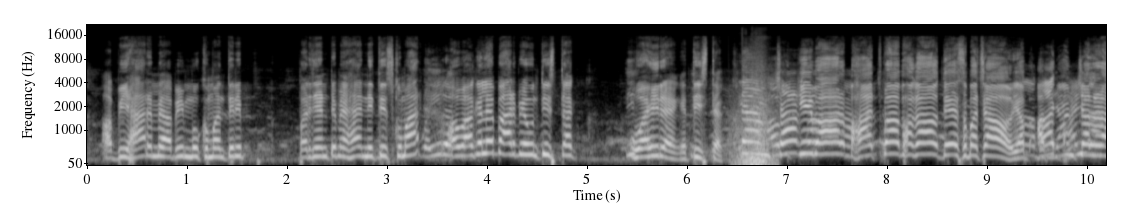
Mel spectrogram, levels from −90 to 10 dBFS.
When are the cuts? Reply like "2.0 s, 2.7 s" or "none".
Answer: 6.5 s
